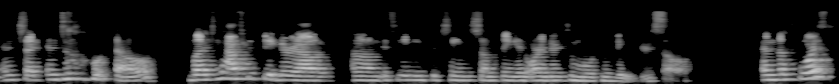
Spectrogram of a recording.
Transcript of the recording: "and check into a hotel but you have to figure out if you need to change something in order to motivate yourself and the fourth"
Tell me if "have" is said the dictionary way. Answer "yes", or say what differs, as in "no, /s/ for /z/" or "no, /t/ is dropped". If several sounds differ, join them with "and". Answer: no, /f/ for /v/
